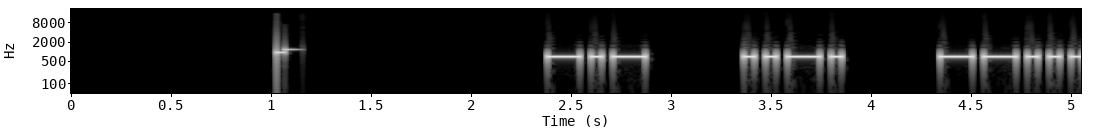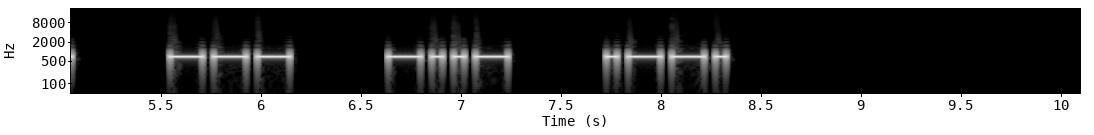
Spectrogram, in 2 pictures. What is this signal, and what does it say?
Morse code, heard as a keyed tone, about 22 wpm, spaced as for 13 wpm, 700 Hz. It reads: KF7OXP
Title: USA Call Signs - 6 Characters - 3x Character Spacing - 22wpm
